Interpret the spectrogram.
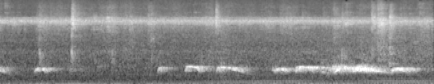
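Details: Spotted dove cooing at a dove garden in Vân Hòa, Ba Vì, Hanoi, Vietnam. Soft low coos come first singly and then build into a longer, louder run of hollow notes. A faint low drone and a high whine accompany it.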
